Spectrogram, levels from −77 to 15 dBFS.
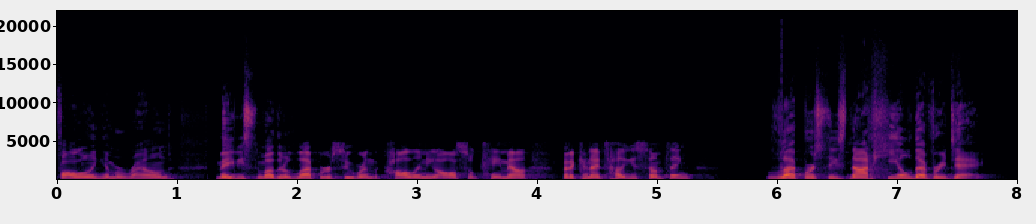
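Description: From 1.96 s to 5.93 s the speech abruptly loses everything above 4.8 kHz and turns dull, then clears again, with no gap and no level jump. A faint new background noise arrives with it, which points to an input likely switched to a poorer device rather than a simple filter.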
